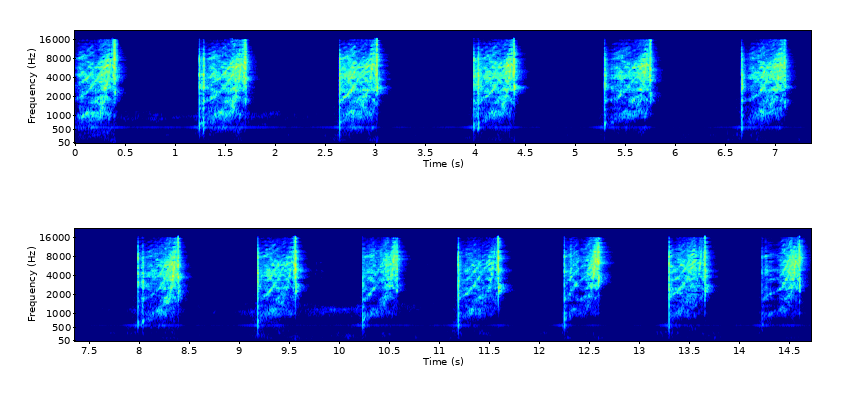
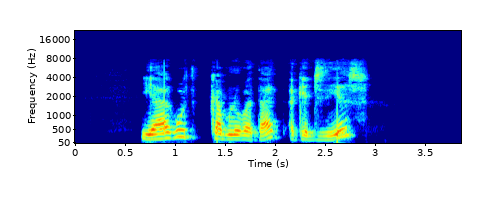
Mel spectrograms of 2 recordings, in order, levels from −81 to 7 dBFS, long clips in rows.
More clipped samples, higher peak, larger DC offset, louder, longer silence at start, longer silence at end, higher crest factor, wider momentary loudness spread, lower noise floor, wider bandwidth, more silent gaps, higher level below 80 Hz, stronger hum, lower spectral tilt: neither; about the same, 0 dBFS vs -2 dBFS; neither; second, -26 LUFS vs -19 LUFS; second, 0 s vs 0.7 s; second, 0.05 s vs 0.95 s; first, 30 dB vs 18 dB; about the same, 13 LU vs 11 LU; first, -82 dBFS vs -69 dBFS; first, 16.5 kHz vs 8 kHz; neither; second, under -90 dBFS vs -54 dBFS; neither; second, 7 dB/octave vs -5.5 dB/octave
